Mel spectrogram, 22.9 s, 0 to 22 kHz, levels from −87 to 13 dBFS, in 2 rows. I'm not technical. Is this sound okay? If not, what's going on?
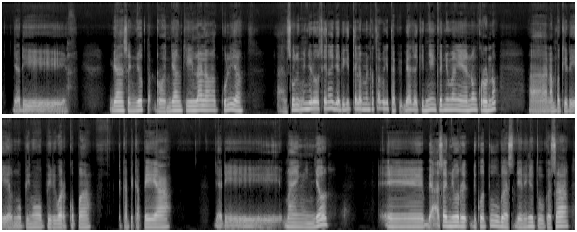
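Yes, this sound is okay, and nothing is going wrong with it.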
